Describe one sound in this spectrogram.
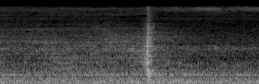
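A welding arc crackles and buzzes.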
